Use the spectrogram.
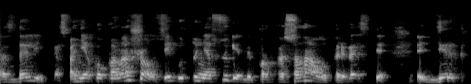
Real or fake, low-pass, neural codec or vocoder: real; 10.8 kHz; none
